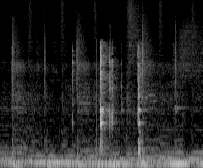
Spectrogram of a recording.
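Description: Background music with guitar, and a few sharp handling clicks; the loudest click comes about two seconds in.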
